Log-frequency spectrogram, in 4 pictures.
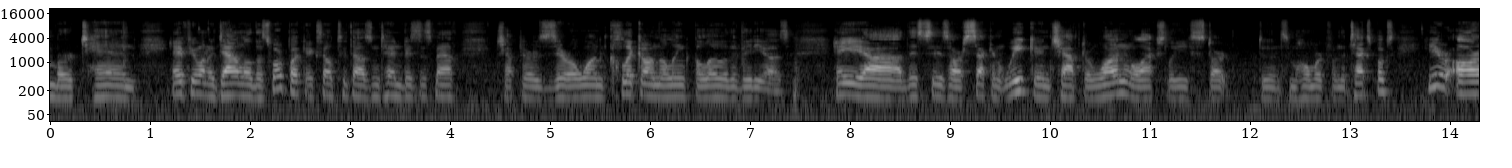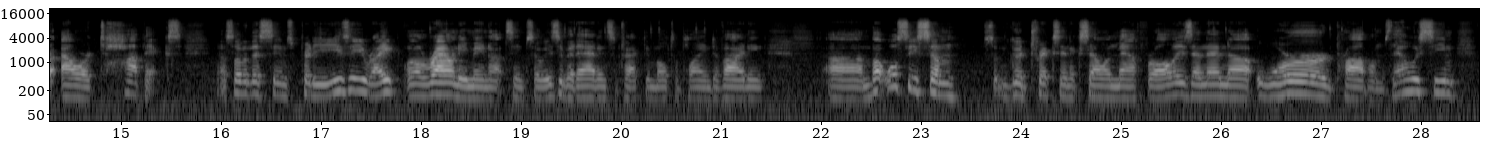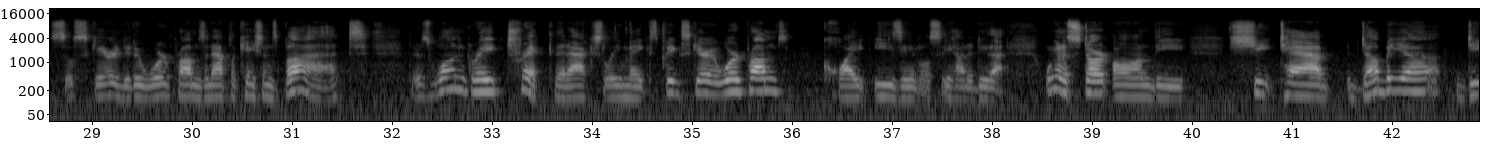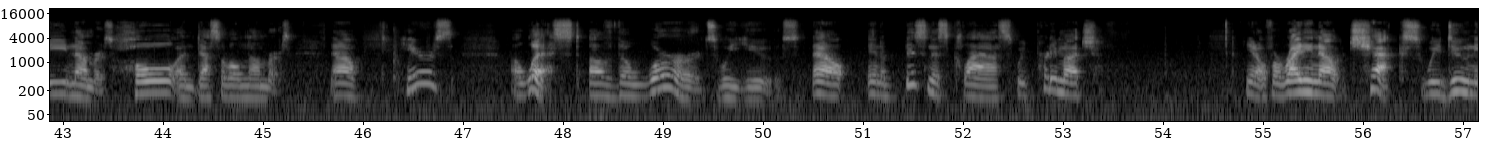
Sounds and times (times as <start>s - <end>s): Speech: 0.0s - 21.5s, 22.1s - 53.5s, 54.8s - 57.1s.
